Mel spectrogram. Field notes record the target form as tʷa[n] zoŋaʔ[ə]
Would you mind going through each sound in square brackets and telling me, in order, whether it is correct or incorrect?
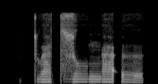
incorrect, correct

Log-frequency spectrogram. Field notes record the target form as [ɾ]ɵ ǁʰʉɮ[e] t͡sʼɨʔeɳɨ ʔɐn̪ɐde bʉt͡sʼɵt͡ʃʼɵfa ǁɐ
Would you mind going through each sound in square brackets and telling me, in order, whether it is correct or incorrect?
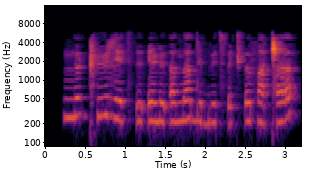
incorrect, correct

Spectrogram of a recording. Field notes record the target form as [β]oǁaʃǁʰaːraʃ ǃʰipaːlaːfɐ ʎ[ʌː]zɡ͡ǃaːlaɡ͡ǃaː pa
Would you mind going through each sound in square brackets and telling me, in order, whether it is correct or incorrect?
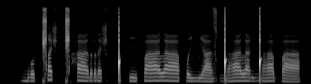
incorrect, incorrect

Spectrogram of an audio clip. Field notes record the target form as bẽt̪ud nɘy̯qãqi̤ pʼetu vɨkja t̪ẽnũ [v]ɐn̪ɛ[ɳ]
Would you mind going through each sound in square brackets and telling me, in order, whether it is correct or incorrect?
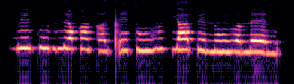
correct, incorrect

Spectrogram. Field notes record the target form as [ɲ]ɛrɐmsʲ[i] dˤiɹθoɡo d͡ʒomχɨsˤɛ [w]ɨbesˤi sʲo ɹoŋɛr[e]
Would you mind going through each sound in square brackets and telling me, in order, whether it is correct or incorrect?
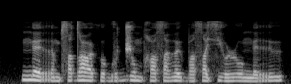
incorrect, incorrect, incorrect, incorrect

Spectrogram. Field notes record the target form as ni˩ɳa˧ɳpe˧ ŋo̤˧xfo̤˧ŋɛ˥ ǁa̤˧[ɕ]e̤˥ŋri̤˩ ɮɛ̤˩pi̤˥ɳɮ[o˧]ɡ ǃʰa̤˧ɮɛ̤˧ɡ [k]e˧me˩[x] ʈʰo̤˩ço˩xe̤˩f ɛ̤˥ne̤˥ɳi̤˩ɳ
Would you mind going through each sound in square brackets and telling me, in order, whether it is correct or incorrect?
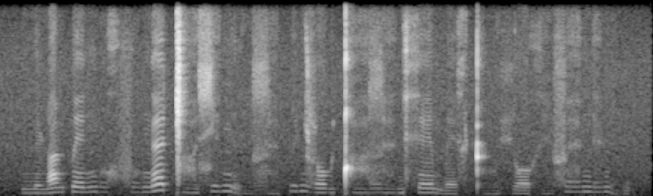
correct, correct, incorrect, correct

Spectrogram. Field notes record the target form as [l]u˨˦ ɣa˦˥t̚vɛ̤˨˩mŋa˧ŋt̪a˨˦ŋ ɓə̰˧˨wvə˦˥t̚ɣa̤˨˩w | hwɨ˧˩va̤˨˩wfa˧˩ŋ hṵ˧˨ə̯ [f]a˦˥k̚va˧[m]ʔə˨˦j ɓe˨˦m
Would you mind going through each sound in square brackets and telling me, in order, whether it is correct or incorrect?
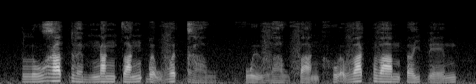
correct, incorrect, correct

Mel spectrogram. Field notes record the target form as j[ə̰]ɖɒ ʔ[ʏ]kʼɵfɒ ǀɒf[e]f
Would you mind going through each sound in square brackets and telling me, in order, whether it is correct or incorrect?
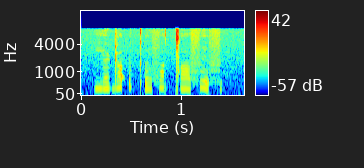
incorrect, correct, correct

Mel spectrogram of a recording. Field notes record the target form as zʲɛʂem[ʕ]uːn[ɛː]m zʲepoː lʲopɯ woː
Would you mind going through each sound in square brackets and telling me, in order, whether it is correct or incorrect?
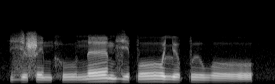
incorrect, correct

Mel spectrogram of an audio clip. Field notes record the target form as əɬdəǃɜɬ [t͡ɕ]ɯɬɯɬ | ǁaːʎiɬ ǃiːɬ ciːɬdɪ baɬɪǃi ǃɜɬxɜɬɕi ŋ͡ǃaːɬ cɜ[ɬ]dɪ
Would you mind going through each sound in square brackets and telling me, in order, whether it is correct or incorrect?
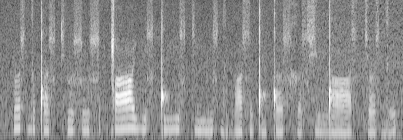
incorrect, correct

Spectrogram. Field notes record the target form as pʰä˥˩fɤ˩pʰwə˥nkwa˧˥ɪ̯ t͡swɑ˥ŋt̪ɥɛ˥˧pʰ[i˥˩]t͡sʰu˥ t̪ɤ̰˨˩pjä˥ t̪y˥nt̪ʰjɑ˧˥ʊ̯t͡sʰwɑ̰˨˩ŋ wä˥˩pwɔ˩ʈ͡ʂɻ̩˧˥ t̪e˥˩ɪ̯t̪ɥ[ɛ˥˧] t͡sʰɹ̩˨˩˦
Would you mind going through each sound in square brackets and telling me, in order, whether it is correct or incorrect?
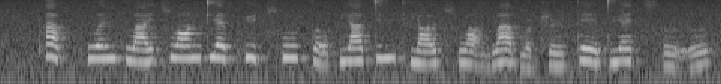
incorrect, incorrect

